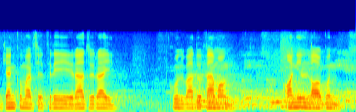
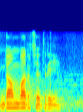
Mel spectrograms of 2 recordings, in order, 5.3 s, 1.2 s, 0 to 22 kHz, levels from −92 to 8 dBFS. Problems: constant background noise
